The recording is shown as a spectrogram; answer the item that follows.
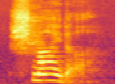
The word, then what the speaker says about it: Schneider: transcription of mr schneider exactly neither exactly this is the way you you you're supposed to pronounce that let's make it german schneider yeah sounds very nice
